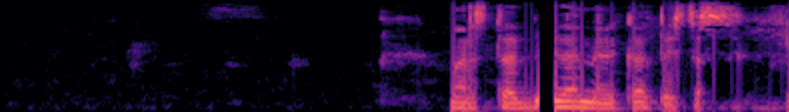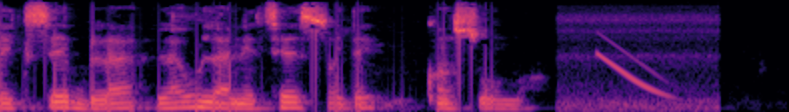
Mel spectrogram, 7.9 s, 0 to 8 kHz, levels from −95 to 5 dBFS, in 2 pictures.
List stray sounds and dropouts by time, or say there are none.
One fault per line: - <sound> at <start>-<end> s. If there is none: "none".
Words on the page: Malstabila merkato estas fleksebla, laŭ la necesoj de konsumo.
- dropout at 2.7-2.8 s
- chirp at 6.9-7.4 s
